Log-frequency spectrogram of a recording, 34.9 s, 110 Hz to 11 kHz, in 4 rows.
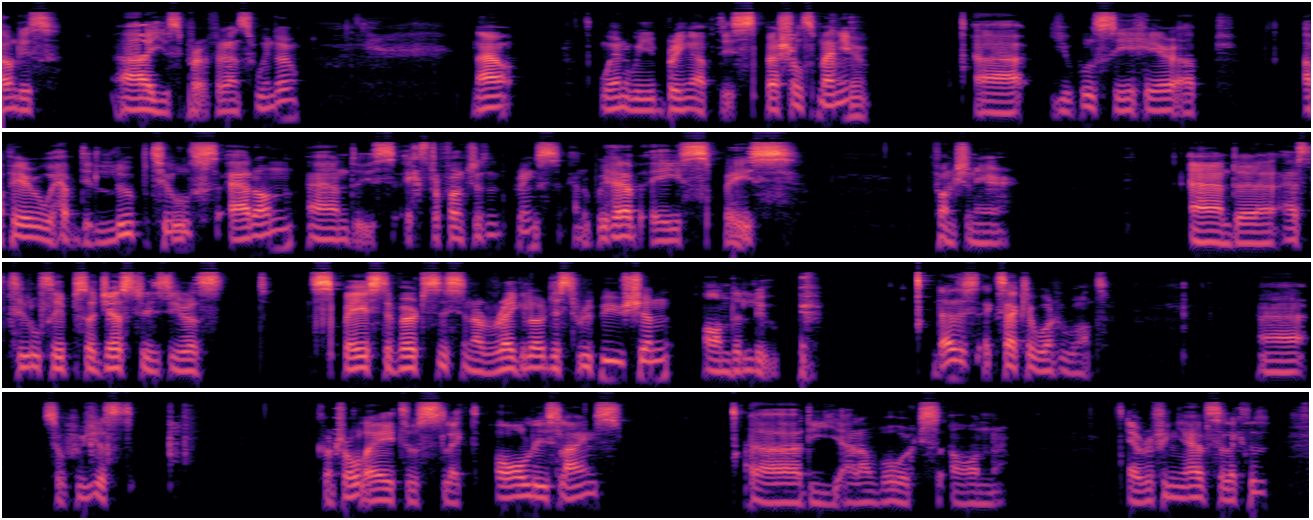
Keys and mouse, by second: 5.6 w, 26.9 a, 27.4-30.6 middle drag, 27.4 a, 33.1-34.1 middle drag.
